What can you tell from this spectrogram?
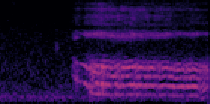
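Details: Goat-like gurgle from a Chihuahua annoyed at another dog hogging the bed: a sudden tonal, harmonically rich bleat starting abruptly and holding steady with a slight waver for nearly a second.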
